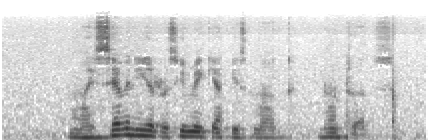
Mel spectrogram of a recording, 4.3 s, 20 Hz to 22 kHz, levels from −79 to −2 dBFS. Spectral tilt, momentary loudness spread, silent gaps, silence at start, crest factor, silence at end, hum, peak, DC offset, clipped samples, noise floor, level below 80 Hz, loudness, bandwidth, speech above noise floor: -4.5 dB/octave; 22 LU; none; 0.05 s; 20 dB; 0 s; none; -6 dBFS; under 0.1%; under 0.1%; -46 dBFS; -54 dBFS; -25 LUFS; 15.5 kHz; 22 dB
